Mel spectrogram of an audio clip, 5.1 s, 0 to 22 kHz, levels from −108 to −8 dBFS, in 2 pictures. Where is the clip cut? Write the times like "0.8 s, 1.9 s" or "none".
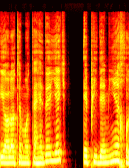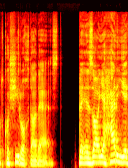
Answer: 4.0 s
